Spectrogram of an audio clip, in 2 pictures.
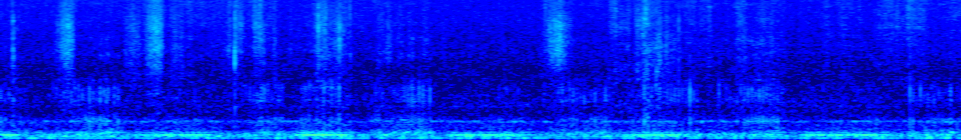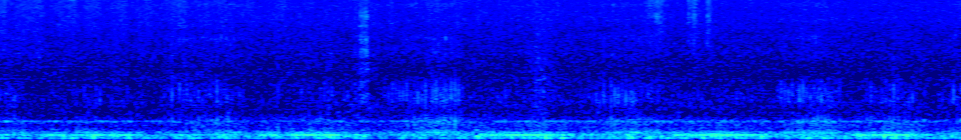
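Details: Long, unbroken purring from a cat at home, a low throbbing hum pulsing with each breath cycle, with intermittent sharp clicks and gentle rustling.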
